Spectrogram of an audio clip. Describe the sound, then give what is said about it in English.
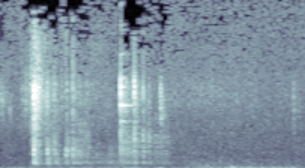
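A handful of dice clatter across a tabletop in two quick, bright bursts of rattling clicks, then settle into quiet room tone; many dice rolled in a game for a falling dinosaur. “I saw him roll a lot of dice for a falling dinosaur.”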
